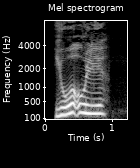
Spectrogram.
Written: jordolie

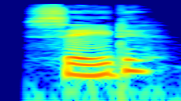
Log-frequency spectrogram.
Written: sagte

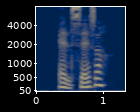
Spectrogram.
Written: alsacer

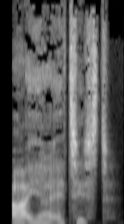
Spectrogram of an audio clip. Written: arierattest

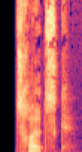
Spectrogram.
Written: troldsk

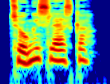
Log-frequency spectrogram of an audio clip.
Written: tungeslasker

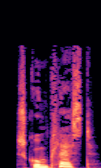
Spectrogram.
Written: skumplast

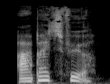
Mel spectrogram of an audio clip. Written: arbejdsfør

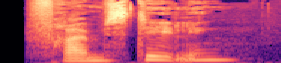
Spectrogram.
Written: fremstilling

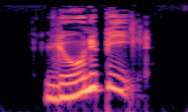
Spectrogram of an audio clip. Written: lånebil

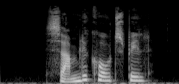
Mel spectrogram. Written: samlekortspil

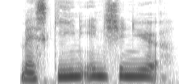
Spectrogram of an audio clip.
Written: maskiningeniør

